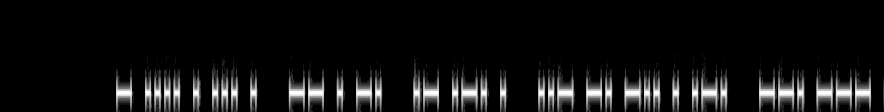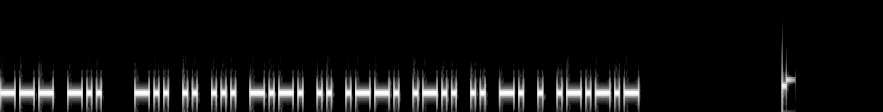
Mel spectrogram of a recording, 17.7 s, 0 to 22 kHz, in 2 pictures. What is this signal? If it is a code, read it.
Morse code, heard as a keyed tone, about 25 wpm, 700 Hz. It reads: THESE MEN ARE UNDER GOOD DISCIPLINE.
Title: Sentences from Top 1000 Words - Review Part 6 - 25wpm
